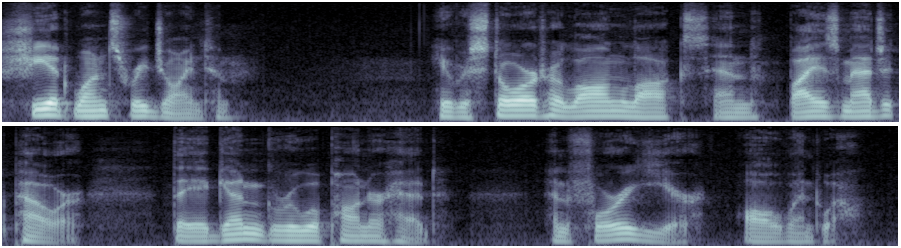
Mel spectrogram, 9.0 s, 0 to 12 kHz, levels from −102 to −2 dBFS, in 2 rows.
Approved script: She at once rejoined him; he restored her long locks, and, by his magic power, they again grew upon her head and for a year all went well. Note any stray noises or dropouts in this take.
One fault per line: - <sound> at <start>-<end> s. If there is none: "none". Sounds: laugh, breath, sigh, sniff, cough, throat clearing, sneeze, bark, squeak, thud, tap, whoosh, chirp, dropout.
none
